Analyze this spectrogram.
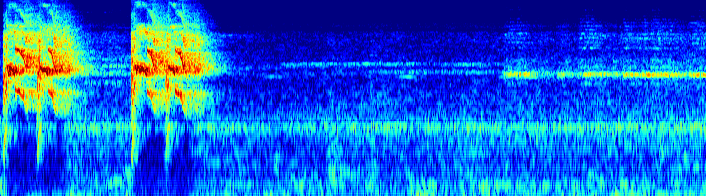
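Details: Pet parrot letting out two loud, harsh squawks in quick succession, then falling quiet apart from a faint, steady high tone that continues to the end.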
